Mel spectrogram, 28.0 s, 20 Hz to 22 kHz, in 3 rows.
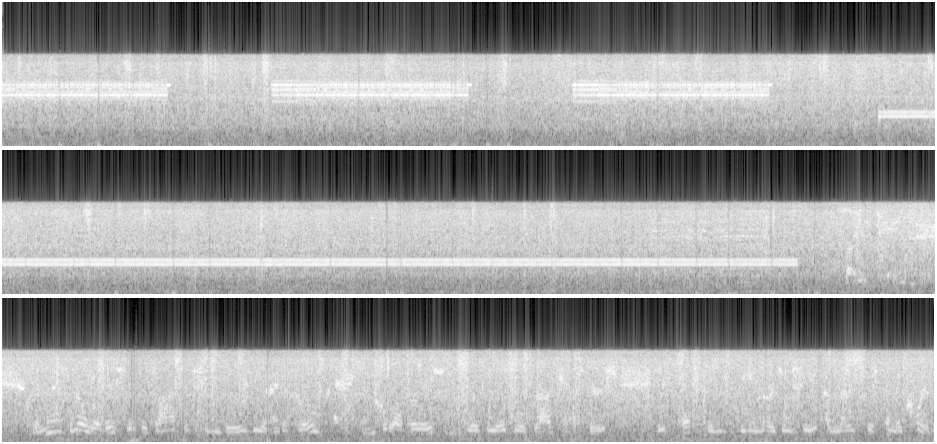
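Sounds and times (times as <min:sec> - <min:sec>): radio static hiss: 0:00.0 - 0:27.9
two-tone attention signal: 0:02.7 - 0:04.7, 0:05.7 - 0:07.7, 0:08.8 - 0:17.4
warbling digital data tones: 0:02.7 - 0:04.8, 0:05.7 - 0:07.8, 0:08.8 - 0:19.6.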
